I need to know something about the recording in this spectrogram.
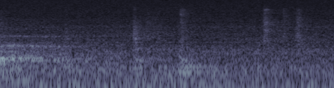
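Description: A few light, irregularly spaced clicks, about three in two seconds, over steady room noise in a classroom.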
